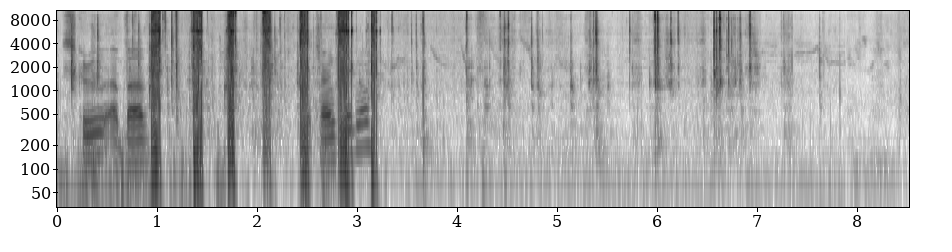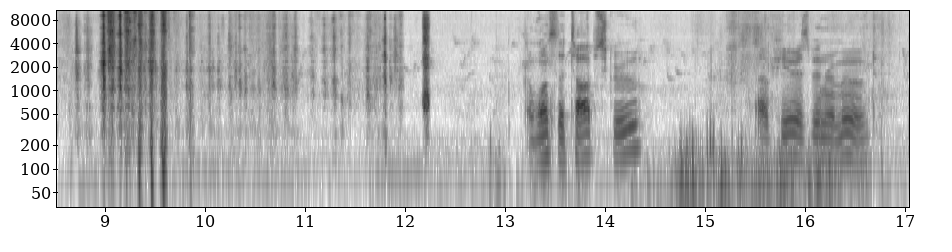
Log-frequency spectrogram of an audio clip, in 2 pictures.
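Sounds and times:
ratchet wrench clicking: 0:00.8 - 0:03.4.

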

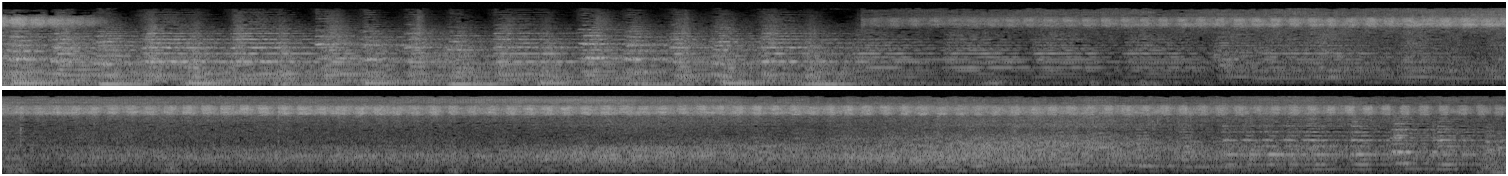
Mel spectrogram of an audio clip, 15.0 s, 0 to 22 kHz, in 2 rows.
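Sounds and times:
high-pitched insect trill: 0:00.0 - 0:00.4, 0:04.4 - 0:15.0
soft rushing noise: 0:04.6 - 0:15.0.

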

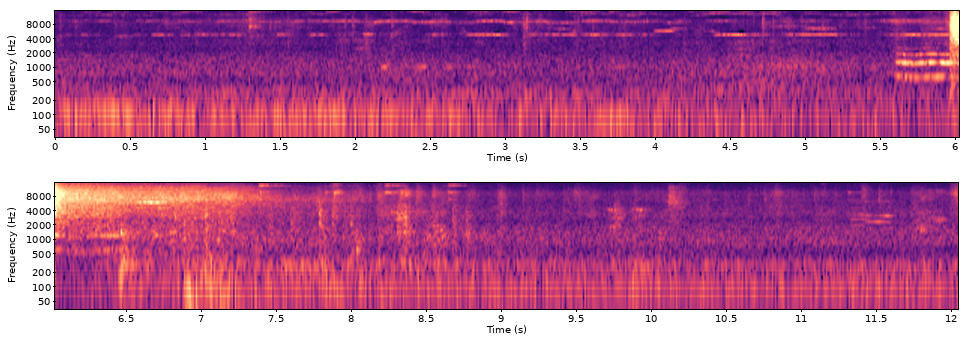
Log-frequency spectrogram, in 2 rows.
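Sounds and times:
bus engine humming: 0:00.0 - 0:12.0
short squeal: 0:00.4 - 0:07.2.

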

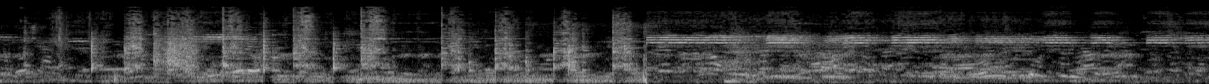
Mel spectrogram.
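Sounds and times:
metal spatula scraping iron pan: 0:00.5 - 0:06.5.

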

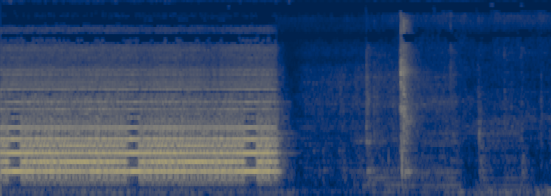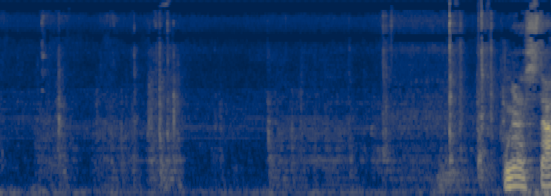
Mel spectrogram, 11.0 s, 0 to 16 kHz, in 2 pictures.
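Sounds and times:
faint vcr clicks: 0:03.6 - 0:10.9
droning tape noise from tv: 0:03.6 - 0:11.0.

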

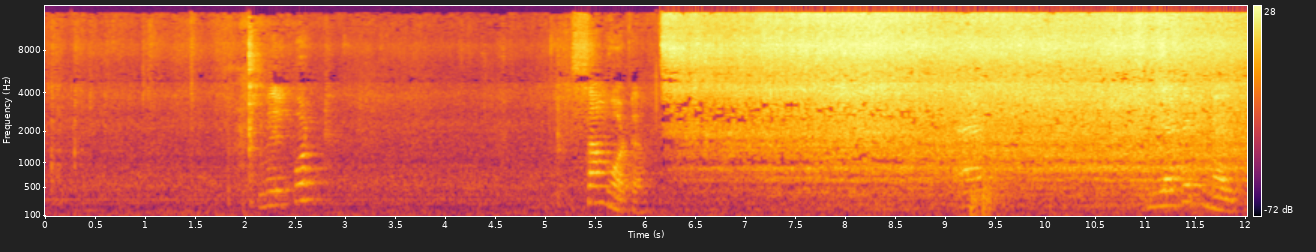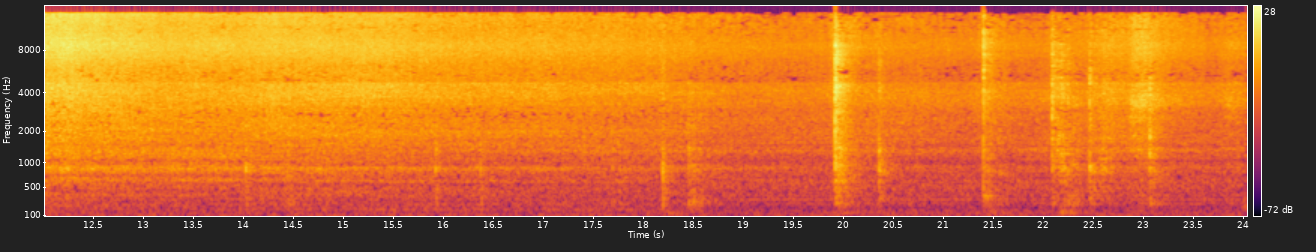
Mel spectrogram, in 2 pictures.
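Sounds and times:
sugar sizzling with a hiss: 0:06.2 - 0:24.0.

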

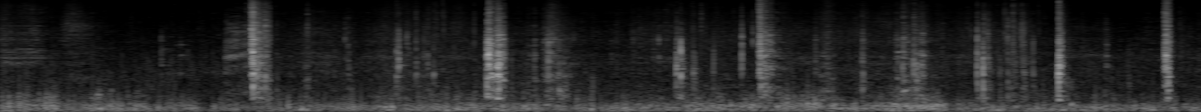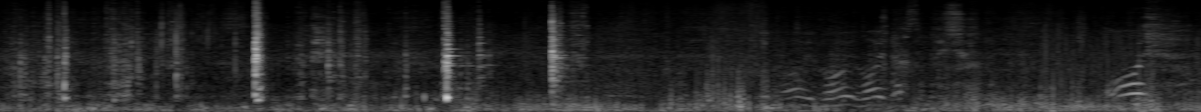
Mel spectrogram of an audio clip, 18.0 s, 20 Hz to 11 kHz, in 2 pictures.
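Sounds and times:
shovel digging into stony soil: 0:02.9 - 0:04.4, 0:05.0 - 0:08.1.

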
